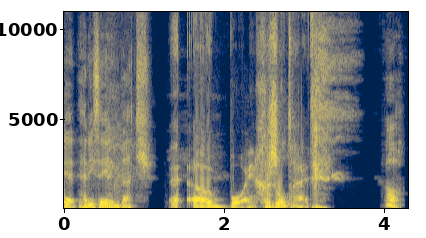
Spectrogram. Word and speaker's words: gezondheid: Oh boy, gezondheid.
